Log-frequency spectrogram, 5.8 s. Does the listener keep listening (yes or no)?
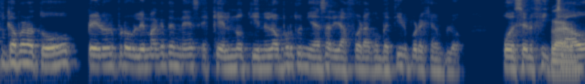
yes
